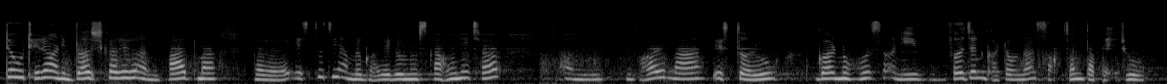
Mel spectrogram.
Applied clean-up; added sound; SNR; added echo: neural separator model SepFormer DNS4.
